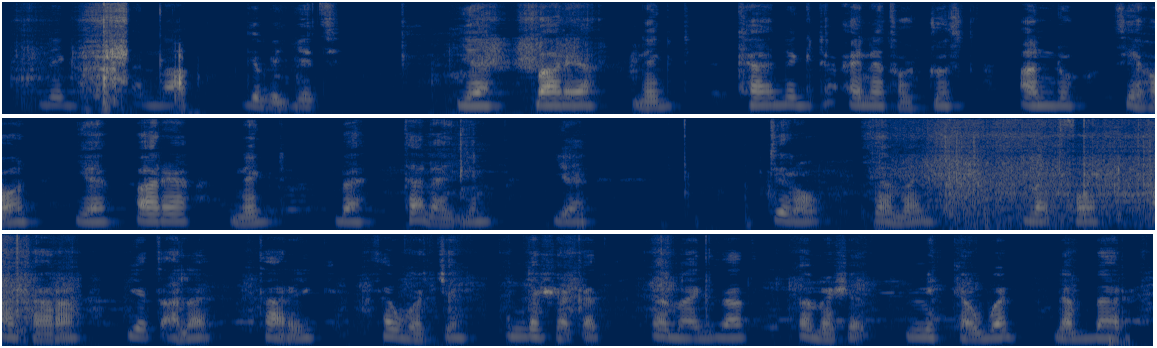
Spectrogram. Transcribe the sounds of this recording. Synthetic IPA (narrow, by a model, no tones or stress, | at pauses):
nɨɡd̪ɨnːa | ɡɨβɨjːɪt̪ | jɛbaɾjanɨɡd̪ | kʰənɨɡd̪ajnət̪ʰo̞t͡ʃːwʊst̪ʼʔand̪usiɦo̞njɛbaɾja | nɨɡd̪bət̪ʰələjːɪm | jɛ | d̪̥ɨɾo̞z̥əmə̰ɲmət̪ʼfʰo̞ʔasəɾa̰jɛt̪ʼələt̪ʰa̰ɾḭksəwːo̞t͡ʃːɪnɨnd̪əʃəkʼət̪ʼbəməɡzat̪b̥əməʃɛt̪ʼjɛmːikʰːəwːənːəbːəɾ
